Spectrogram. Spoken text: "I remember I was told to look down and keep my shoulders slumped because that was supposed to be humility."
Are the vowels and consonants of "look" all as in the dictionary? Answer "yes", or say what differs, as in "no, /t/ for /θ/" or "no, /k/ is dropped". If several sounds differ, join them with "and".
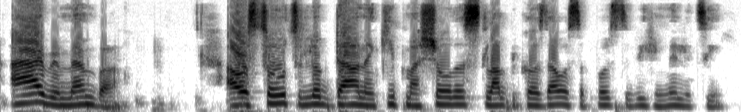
yes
